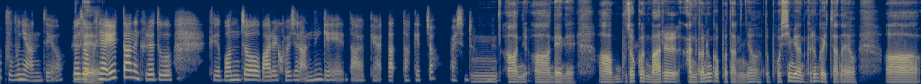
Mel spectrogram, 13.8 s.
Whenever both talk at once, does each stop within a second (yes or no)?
yes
